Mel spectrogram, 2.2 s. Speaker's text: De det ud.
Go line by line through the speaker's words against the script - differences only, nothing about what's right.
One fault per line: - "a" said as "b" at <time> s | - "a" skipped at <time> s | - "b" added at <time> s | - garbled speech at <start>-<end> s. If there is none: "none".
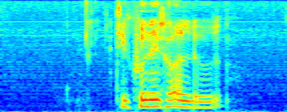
- "kunne ikke holde" added at 1.0 s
